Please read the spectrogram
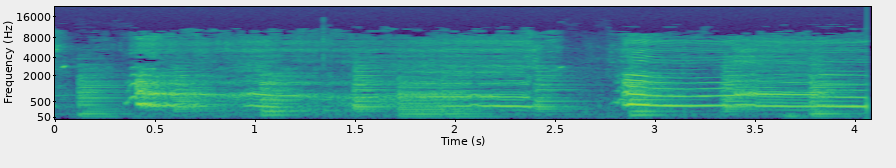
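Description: A dog whining in long, wavering, held notes that bend up and down, mixed with background music.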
